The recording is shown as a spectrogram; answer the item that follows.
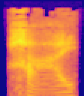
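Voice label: "hai", Chinese, tone 3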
